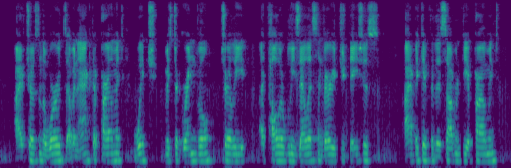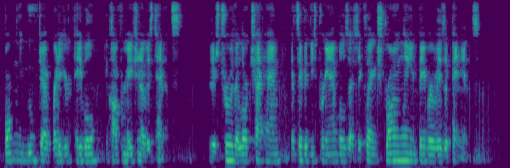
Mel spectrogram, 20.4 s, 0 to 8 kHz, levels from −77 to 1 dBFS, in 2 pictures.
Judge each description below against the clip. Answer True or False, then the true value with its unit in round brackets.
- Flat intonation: True (1.3 semitones)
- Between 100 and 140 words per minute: False (165 wpm)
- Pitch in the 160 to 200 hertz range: False (130 Hz)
